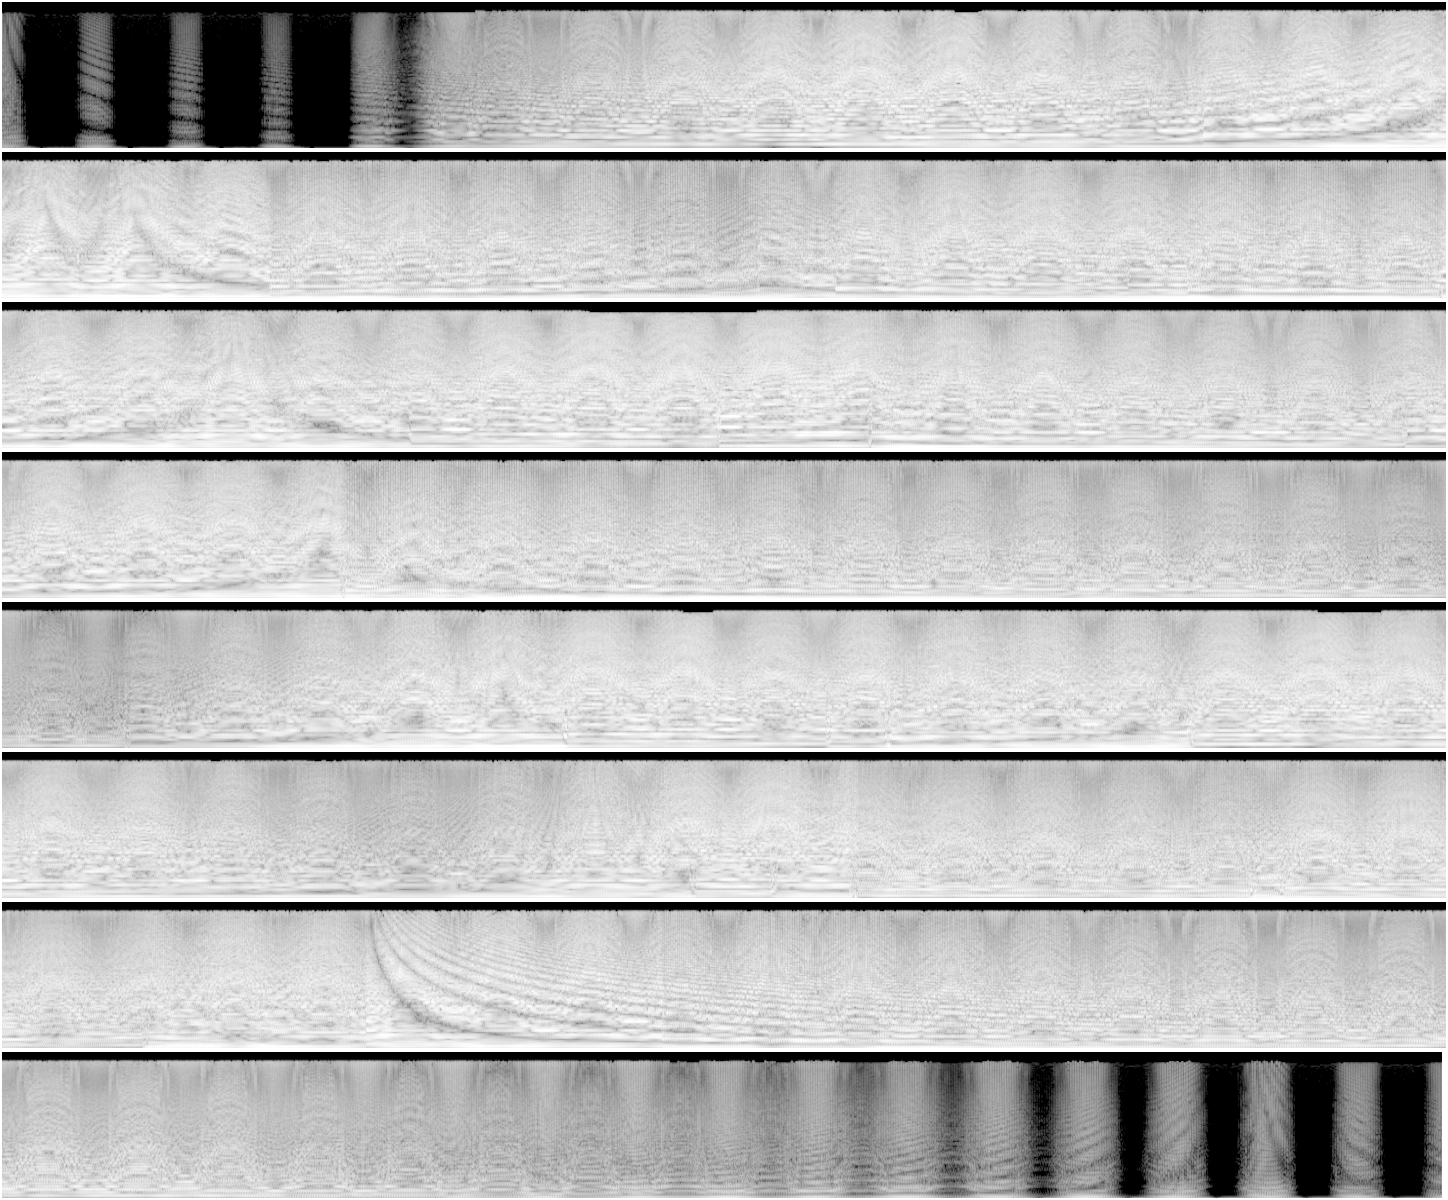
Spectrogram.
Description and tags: Lead MiniBrute
A Lead played by hand with the minibrute synthetizer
